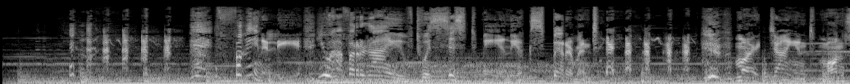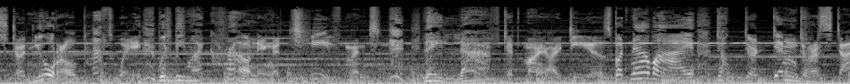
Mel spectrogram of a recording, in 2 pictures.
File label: MAD SCIENTIST voiceover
